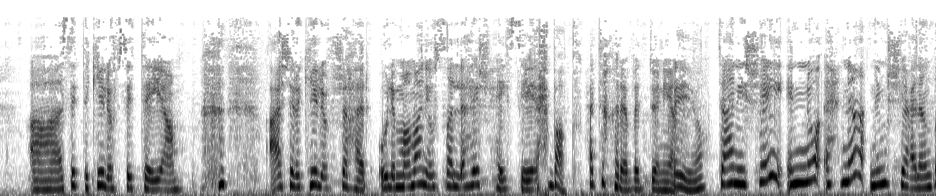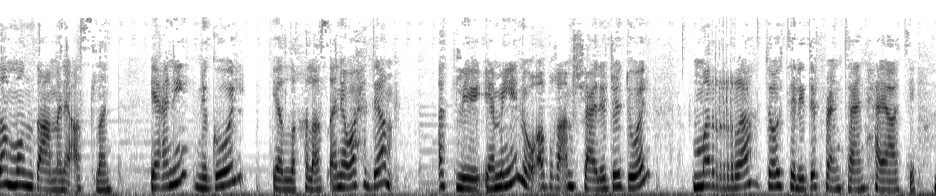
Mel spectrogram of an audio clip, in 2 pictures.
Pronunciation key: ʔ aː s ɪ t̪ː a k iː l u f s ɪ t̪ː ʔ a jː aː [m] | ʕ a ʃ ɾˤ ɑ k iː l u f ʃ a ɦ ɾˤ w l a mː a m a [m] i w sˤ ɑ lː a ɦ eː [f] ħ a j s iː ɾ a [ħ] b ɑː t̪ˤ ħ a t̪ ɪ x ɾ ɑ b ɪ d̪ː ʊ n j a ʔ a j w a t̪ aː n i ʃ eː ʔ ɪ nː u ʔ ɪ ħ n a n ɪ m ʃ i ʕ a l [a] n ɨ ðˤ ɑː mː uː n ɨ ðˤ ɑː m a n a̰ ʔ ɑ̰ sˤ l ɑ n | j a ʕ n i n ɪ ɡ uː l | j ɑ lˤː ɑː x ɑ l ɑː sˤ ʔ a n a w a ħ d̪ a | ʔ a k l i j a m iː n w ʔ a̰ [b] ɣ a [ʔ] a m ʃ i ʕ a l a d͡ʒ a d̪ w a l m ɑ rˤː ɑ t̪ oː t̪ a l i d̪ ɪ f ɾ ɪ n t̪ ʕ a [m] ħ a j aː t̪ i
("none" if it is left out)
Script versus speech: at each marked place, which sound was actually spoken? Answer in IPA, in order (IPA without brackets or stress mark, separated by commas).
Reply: m, n, ʃ, ħ, a, b, ʔ, n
